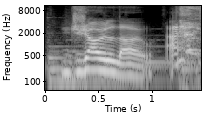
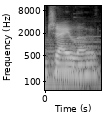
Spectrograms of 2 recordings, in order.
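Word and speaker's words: Jho Low: and this name is Jolo reading it and going that's just JLo with a typ yeah yeah it's spelled j h o l w I need you to know that Jolo is not JLo but a Malaysian financier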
